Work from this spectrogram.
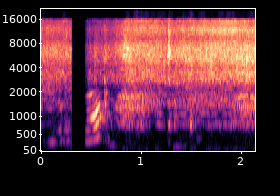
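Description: Onion and tomato frying in oil in a pan, a dense close sizzle broken by a brief silent gap, then resuming steadily with a faint stir.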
